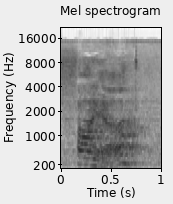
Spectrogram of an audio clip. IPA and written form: ˈfaɪə (fire)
